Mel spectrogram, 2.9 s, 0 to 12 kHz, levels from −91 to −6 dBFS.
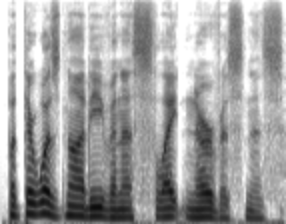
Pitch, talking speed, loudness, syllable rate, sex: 125 Hz, 170 wpm, -17 LUFS, 4.4 syllables/s, male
